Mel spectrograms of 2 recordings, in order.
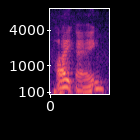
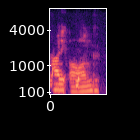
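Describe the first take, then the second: First: The name has the vowel of 'bang'. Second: The name has the vowel of 'long'. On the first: The speaker calls it right. "they pronounce Aang's name right" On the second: The speaker calls it wrong.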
